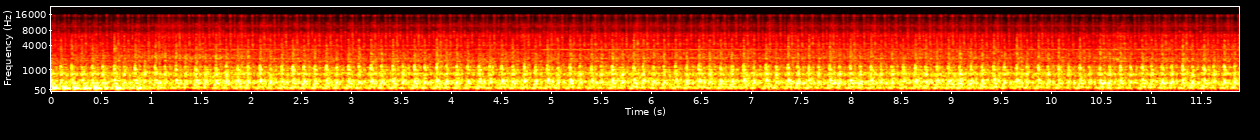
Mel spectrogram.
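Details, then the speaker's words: Old Yamaha Vixion single-cylinder engine idling with a rough, uneven clatter and knocking from the block that grows louder when hot, with power feeling weak when warm: piston slap. "ada suara gemetar gitu ya kembali sick.he dan suara pegang ada suara ketukan dari bagian blog ini misalnya sampai keras ini kalau panas tambah suaranya"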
